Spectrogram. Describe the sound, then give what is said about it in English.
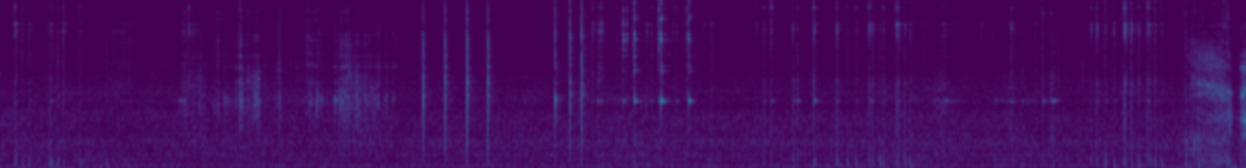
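Quiet handling of a small glass container of frankincense essential oil: scattered light clicks and taps at an irregular pace, with a brief cluster of sharper clinks near the end. “I have it in this glass container.”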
